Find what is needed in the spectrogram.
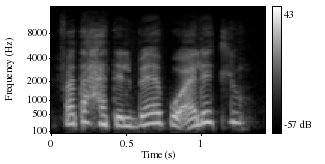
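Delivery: plain reading voice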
